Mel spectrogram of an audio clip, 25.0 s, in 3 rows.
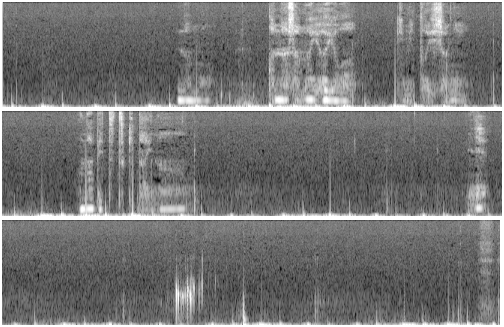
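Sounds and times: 
human heartbeat thumping: 0.0 - 24.9
person speaking a soft syllable: 2.9 - 3.6, 4.4 - 6.0, 6.6 - 7.8, 9.6 - 11.6, 16.0 - 16.5
speech: 4.8 - 5.9
gurgling body sounds: 19.6 - 20.2.

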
